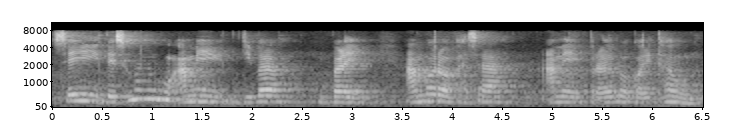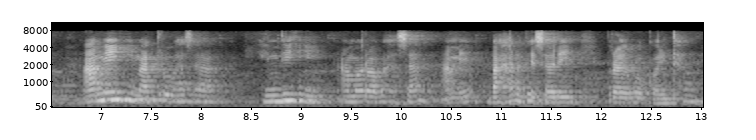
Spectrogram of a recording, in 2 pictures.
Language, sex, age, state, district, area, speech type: Odia, female, 30-45, Odisha, Khordha, rural, spontaneous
